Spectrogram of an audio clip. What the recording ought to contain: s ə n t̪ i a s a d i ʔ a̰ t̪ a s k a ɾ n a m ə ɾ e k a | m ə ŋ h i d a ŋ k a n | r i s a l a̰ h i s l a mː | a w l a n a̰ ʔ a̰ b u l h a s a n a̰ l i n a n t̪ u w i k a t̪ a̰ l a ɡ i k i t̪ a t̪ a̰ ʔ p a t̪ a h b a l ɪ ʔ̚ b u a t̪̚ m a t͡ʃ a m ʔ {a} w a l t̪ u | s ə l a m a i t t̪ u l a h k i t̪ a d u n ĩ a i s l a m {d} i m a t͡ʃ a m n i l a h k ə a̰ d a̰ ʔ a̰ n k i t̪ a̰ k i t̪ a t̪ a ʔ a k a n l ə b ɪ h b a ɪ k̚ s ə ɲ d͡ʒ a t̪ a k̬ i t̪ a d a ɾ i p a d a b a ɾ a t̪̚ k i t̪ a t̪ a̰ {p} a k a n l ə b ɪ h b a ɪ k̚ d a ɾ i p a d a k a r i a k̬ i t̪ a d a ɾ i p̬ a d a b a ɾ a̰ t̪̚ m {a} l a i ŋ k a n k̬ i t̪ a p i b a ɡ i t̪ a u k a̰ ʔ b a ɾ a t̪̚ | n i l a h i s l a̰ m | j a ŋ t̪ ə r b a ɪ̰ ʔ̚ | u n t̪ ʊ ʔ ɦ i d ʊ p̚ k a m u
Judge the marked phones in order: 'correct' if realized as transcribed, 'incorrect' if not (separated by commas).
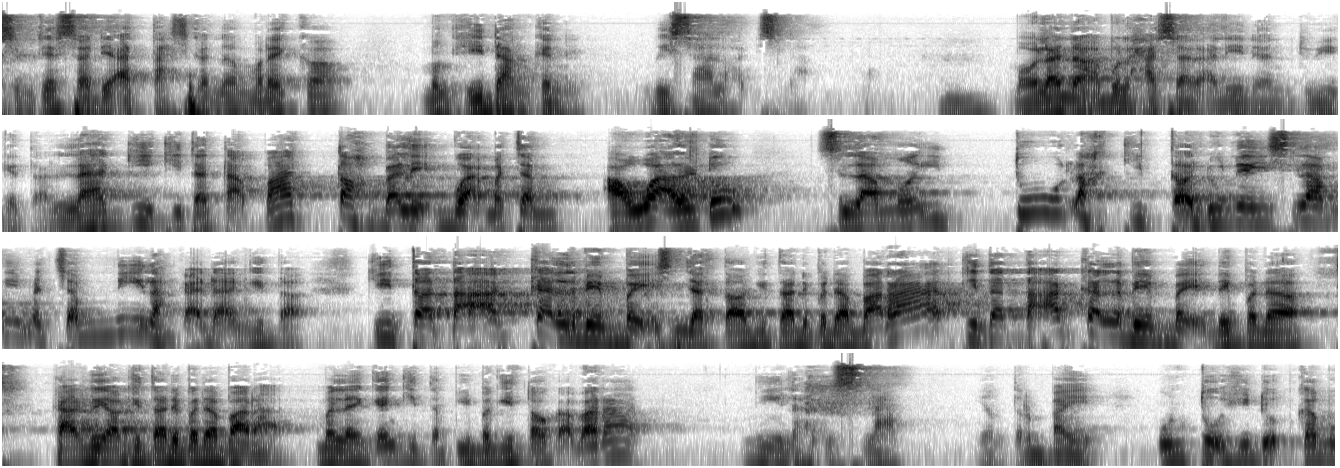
correct, incorrect, incorrect, incorrect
